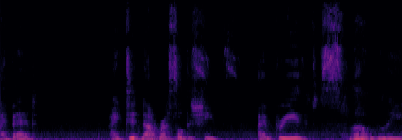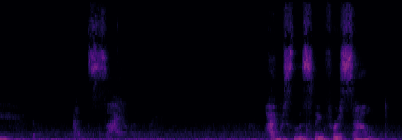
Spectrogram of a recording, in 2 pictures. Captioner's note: whispers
